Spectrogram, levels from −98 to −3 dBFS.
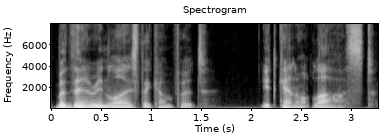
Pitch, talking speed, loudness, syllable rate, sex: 100 Hz, 130 wpm, -20 LUFS, 4.2 syllables/s, male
